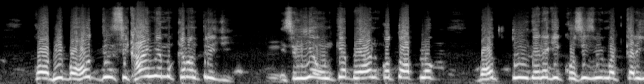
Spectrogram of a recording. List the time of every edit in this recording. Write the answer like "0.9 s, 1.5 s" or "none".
none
